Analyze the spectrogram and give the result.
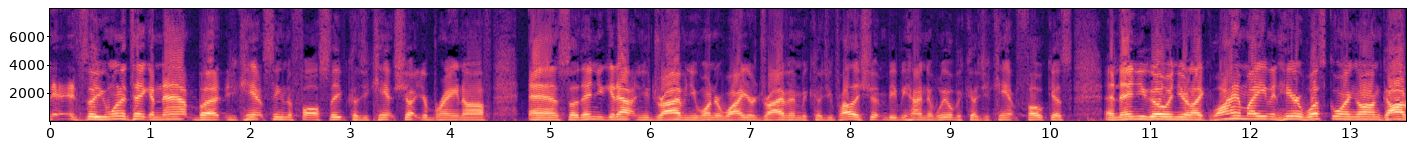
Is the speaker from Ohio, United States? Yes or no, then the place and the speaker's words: yes; Ohio, United States; also born or lived in North Carolina / Missouri; now in New York, United States; We're from Ohio originally, but we lived in North Carolina for 17 years, and then Missouri for 4 years.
